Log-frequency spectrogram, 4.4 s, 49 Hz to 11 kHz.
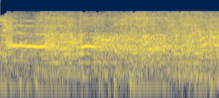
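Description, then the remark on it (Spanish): A loud, sustained celebratory yell from the first Spanish driver to win a Formula 1 world championship, in Brazil in 2005, over dense crowd noise, with cheering and shouting filling the background throughout; no clear speech stands out. “con la imagen del primer piloto español que ha ganado un mundial de Fórmula 1, que fue en Brasil 2005, aquel grito”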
